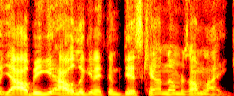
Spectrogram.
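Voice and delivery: ordinary talk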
